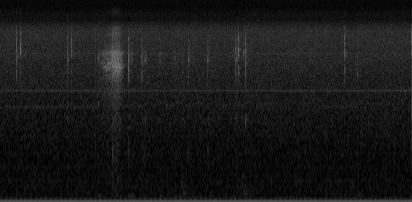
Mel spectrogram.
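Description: Computer mouse clicks, a few scattered single and double clicks, over a steady low hum on the microphone, with a brief soft hiss about two seconds in.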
